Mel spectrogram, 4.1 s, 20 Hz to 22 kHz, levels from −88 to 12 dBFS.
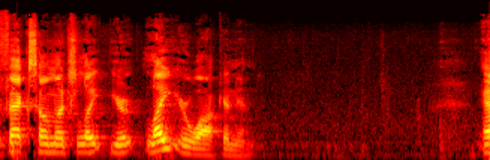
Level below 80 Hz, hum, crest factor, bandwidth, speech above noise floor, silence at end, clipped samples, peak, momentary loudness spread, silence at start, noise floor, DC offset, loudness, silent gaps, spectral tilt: -70 dBFS; none; 22 dB; 16.5 kHz; 39 dB; 0 s; under 0.1%; 0 dBFS; 13 LU; 0 s; -59 dBFS; under 0.1%; -19 LUFS; none; -1 dB/octave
